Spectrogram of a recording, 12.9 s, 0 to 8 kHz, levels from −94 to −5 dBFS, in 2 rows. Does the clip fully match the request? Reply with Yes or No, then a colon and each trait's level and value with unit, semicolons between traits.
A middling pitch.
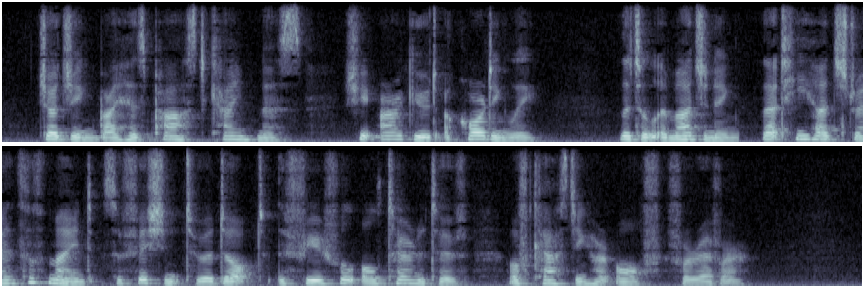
Yes: medium, 175 Hz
